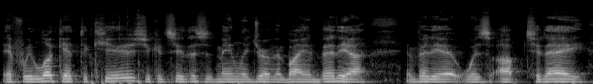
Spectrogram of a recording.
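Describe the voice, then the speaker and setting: A man hosting a midweek stock market report, walking through charts in a measured, instructive way and stressing key price levels. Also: medium pitch, level tone, darkish tone. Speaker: market analyst host.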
